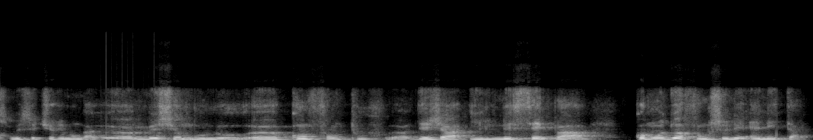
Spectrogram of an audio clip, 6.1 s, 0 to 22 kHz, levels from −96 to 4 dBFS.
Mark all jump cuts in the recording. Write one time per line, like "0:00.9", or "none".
0:01.0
